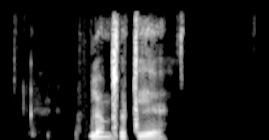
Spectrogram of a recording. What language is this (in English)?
Dhatki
